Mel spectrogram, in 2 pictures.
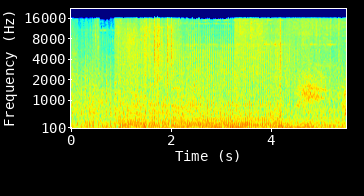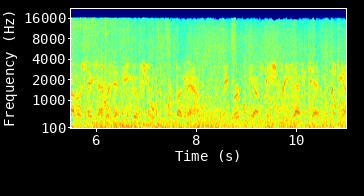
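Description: A helicopter's rotor thrums overhead.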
